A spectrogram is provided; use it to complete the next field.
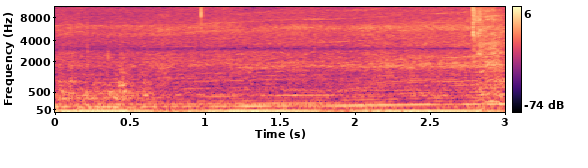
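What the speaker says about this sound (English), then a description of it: "Like Jared, can you hear my voice over the sound of the Formula One car?" A Formula One car engine in the F1 25 racing game at Circuit of the Americas holds a steady, high, buzzing drone throughout, with no talking over it.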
